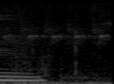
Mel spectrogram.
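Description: A single short, low cooing call of an unfamiliar bird sounds, then fades into quiet woodland background on a forest path among mostly deciduous broadleaf trees.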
